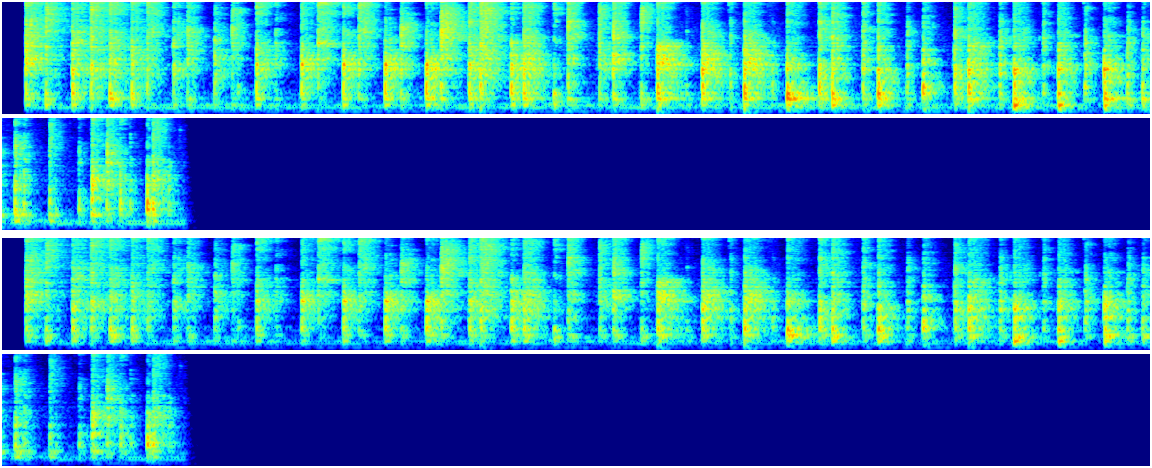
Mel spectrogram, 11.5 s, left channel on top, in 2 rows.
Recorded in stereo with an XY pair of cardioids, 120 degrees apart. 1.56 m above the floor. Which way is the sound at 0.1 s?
40° left.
